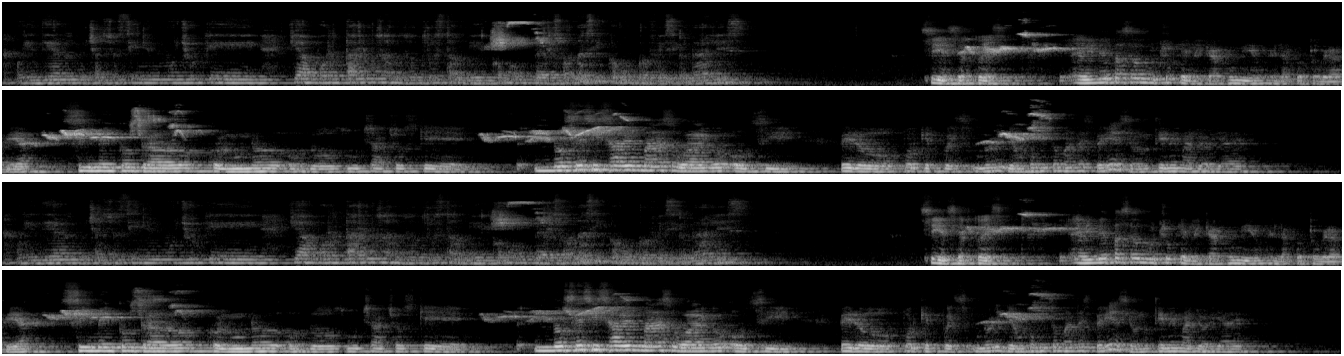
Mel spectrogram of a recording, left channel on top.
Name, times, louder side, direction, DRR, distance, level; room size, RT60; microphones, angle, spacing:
voice 1, 0.0-7.4, equal, 10° left, -6 dB, 3.2 m, -35 dB
sound 1, 4.8-5.6 9.6-10.8 13.6-15.5 18.2-19.8 23.2-23.9, left 8 dB, 50° left, 0.5 m, -28 dB
voice 2, 9.2-10.0 10.2-18.0 18.5-21.3 21.8-25.8, equal, 40° right, 0 dB, 0.7 m, -22 dB
18.5 x 7.1 x 2.2 m, 1.2 s
head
